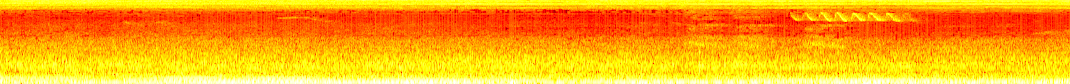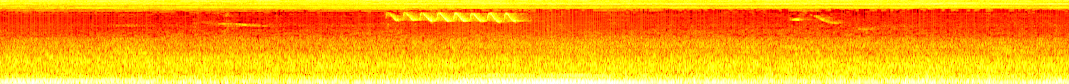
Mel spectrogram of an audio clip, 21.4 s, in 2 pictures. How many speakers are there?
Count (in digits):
0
